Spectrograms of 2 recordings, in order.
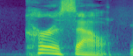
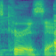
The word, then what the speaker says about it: Curaçao: It is Curaçao.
